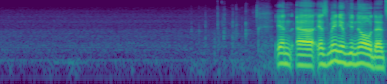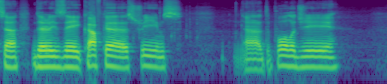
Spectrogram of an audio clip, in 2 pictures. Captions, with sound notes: (keyboard clicking) And as many of you know that there is a Kafka Streams topology visualizer,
